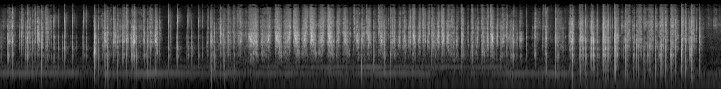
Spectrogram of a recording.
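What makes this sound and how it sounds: A small blue plastic cosmetic squeeze tube with a white cap, held upright and tilted, is scratched and rubbed rapidly by long painted nails over its surface and crimped end. A dense, continuous stream of quick dry clicks and scrapes, crisp and bright, comes through with only brief pauses.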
